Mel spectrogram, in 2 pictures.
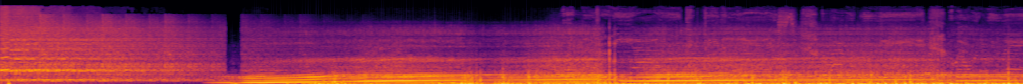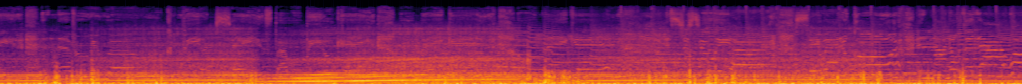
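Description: Car engine accelerating under load, its pitch rising twice and dropping back at gearchanges, with steady cruising in between, over constant road and tyre noise, picked up by a camera mounted on the outside of the car.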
